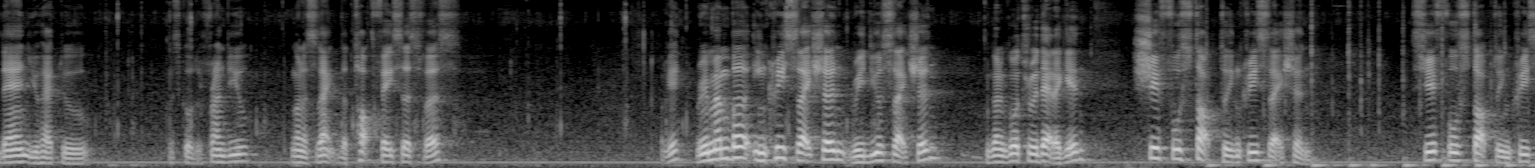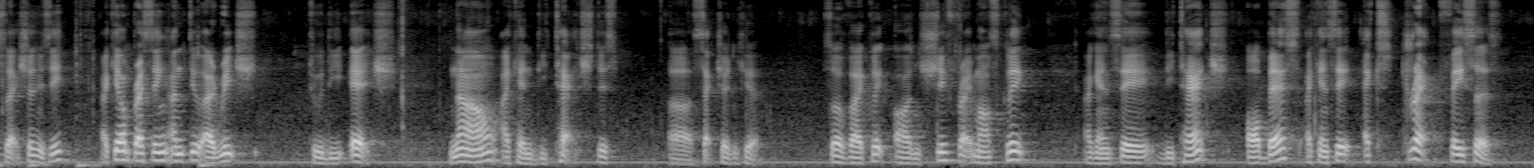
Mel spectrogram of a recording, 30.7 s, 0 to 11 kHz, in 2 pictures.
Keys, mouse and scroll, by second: 1.2 click, 2.3 scroll up 1, 2.6-3.0 scroll down 1, 3.3 scroll up 1, 5.6 click, 6.7 scroll down 1, 6.9 alt+middle click, 7.2 scroll up 1, 7.9 alt+middle click, 8.8 scroll up 1, 24.7-30.6 shift+right drag.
